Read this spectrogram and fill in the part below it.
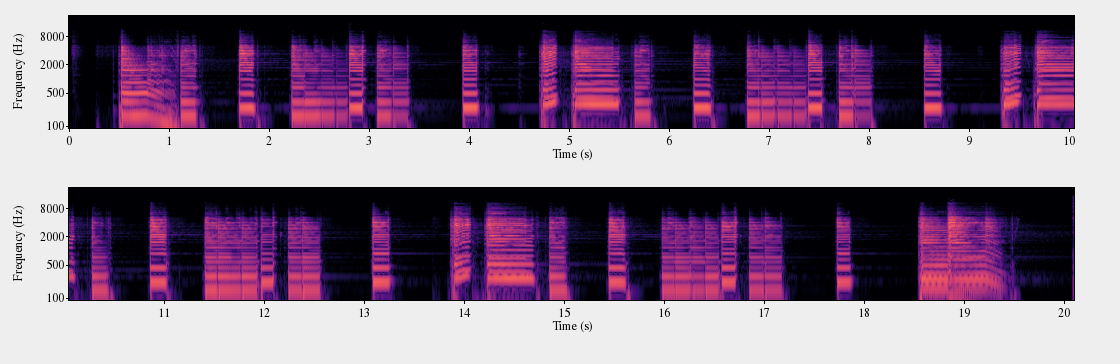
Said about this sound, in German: Jetzt würde doch ein Ping-Pong-Lick ganz gut dazu passen. Und so hört sich mein Beispiel an.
